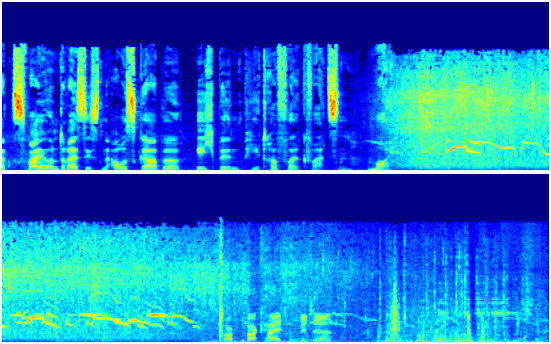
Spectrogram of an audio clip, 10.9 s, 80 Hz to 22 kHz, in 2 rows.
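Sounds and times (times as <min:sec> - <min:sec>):
speech: 0:00.0 - 0:04.2, 0:07.7 - 0:09.9
roar of strong gusty wind and water around the hull of a sailing cutter: 0:03.6 - 0:10.9
sail flapping on a youth touring sailing cutter: 0:04.0 - 0:10.9.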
